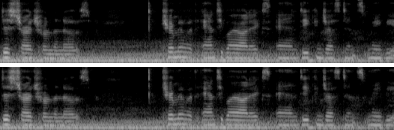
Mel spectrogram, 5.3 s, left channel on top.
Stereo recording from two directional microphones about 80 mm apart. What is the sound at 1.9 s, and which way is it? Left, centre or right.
A woman's voice, right.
